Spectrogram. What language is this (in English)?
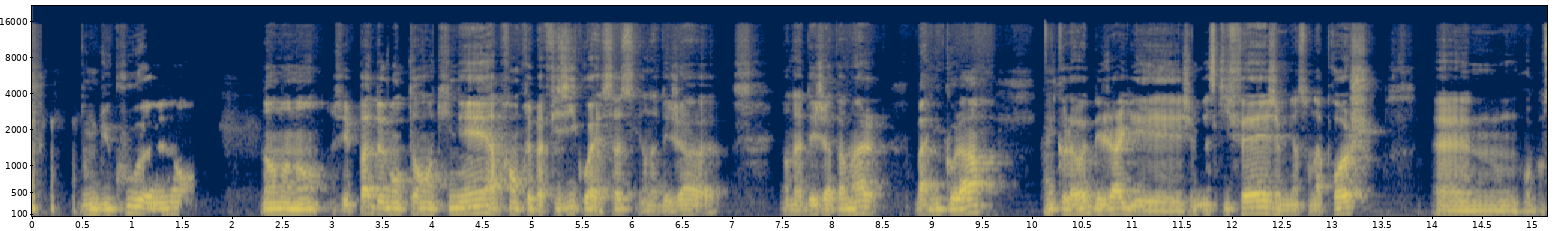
French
